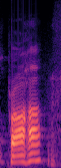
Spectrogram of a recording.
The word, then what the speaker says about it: Praha: personally visited praha pra you pronounce praha am I correct yes yeah yeah and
